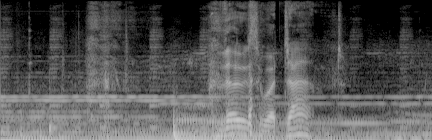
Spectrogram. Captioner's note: Michelangelo laughs softly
